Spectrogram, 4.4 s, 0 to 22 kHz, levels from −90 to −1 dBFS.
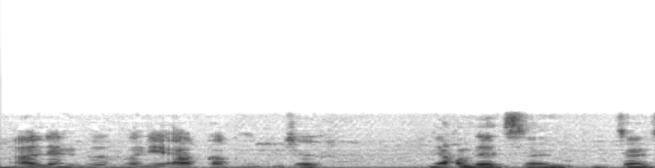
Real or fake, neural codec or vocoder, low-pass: fake; codec, 16 kHz, 16 kbps, FunCodec, trained on Chinese and English, 50 frames a second; 7.2 kHz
